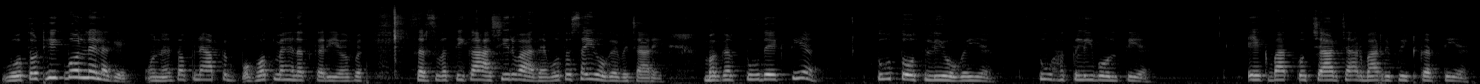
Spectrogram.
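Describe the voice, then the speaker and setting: A woman's voice: medium pitch, measured pace, mellow. A woman live streaming from bed, scolding and insulting someone in an angry roast rant. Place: lying in bed.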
